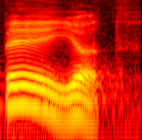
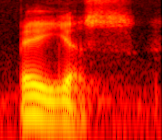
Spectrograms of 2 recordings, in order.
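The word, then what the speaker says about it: פאות: Пейот. Да? Пейот. То есть нужно оставлять края. Пейот – это в идишском варианте произношения, да, пейсы, пейос.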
